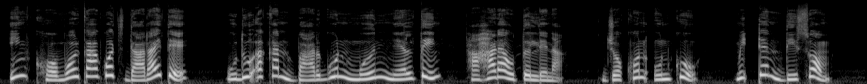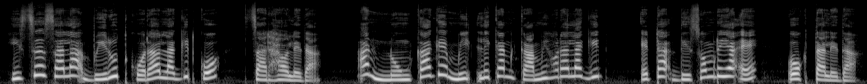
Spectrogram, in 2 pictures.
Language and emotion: Santali, disgusted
